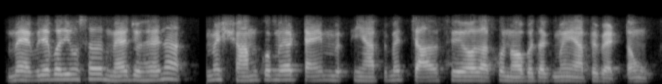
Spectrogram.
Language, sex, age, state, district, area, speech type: Urdu, male, 18-30, Delhi, South Delhi, urban, conversation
